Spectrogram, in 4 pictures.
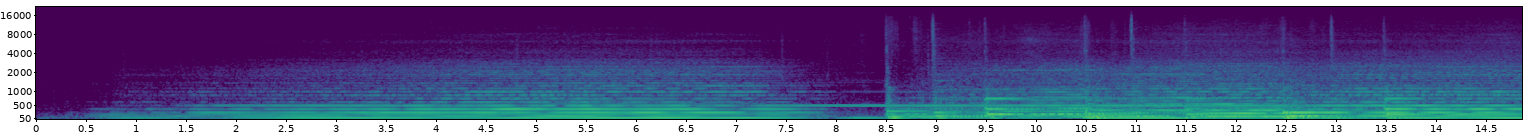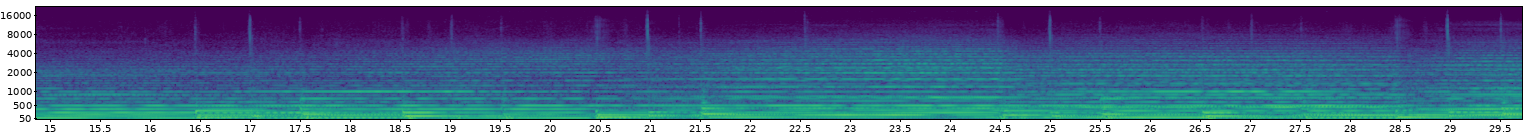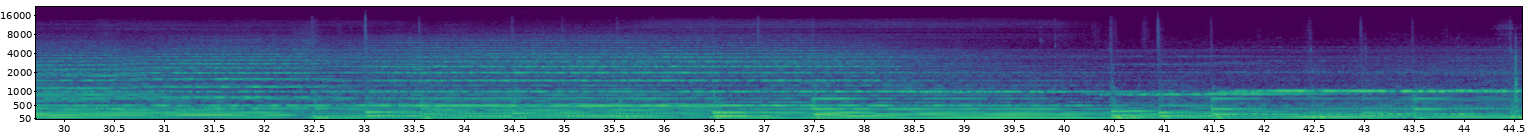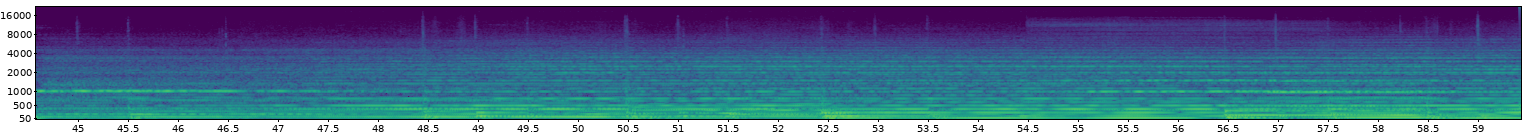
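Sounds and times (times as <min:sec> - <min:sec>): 
string ensemble piece: 0:00.5 - 0:59.4.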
